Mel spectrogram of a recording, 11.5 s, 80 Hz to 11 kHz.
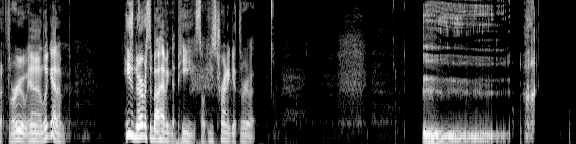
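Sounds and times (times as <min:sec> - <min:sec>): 
speech: 0:00.0 - 0:01.4, 0:02.5 - 0:05.2
long loud burp ending in a cat-like squeal: 0:08.4 - 0:10.8.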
